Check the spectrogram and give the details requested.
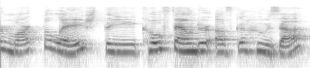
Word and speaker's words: Guhuza: I have here Mark Bles, the co-founder of Gahuza. Am I pronouncing that correctly there, Mark? That's right. Guza.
